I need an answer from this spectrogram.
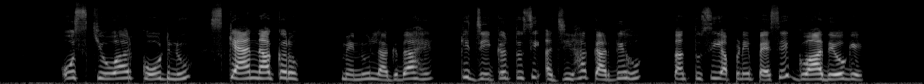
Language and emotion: Punjabi, fearful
